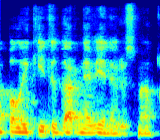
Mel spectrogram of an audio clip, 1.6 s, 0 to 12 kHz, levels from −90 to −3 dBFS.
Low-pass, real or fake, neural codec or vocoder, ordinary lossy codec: 10.8 kHz; fake; autoencoder, 48 kHz, 128 numbers a frame, DAC-VAE, trained on Japanese speech; AAC, 48 kbps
